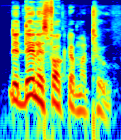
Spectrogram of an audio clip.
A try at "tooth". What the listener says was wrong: T-O-O-F. It's F.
